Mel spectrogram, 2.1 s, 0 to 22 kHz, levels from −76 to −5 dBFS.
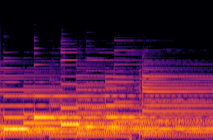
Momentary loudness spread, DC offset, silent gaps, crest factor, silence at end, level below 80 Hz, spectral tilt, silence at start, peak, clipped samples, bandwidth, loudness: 7 LU; under 0.1%; none; 12 dB; 0 s; -52 dBFS; -7 dB/octave; 0 s; -4 dBFS; under 0.1%; 7.6 kHz; -18 LUFS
